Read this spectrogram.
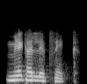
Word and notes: megalithic: Indian

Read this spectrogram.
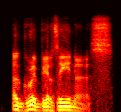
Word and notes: agribusiness: British English

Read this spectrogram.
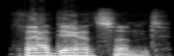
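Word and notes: thé dansant: American English

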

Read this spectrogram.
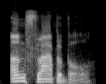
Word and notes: Unflappable: British English

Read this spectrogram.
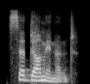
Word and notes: subdominant: Indian

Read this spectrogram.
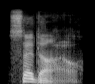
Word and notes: sedile: British English

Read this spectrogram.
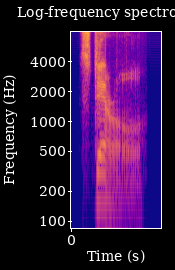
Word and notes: sterol: British English

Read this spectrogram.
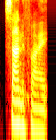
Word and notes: sanify: Indian

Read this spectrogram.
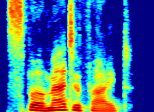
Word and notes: spermatophyte: Indian

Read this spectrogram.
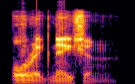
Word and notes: Aurignacian: British English

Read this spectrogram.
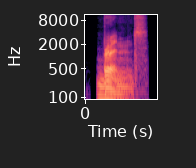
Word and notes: brant: British English

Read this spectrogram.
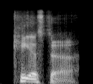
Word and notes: keister: British English

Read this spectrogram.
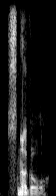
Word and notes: snuggle: British English

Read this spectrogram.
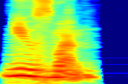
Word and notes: newsman: Indian

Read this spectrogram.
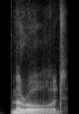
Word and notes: maraud: British English

